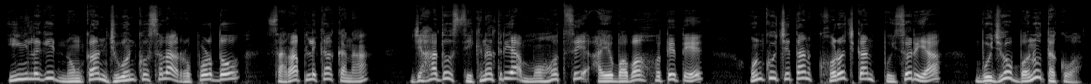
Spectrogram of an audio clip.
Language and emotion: Santali, disgusted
